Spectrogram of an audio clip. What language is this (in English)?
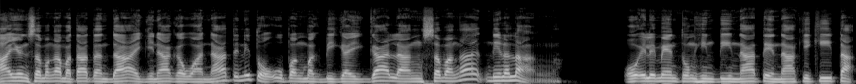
Filipino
